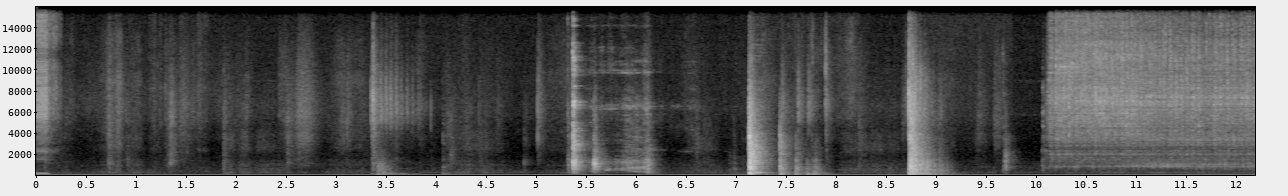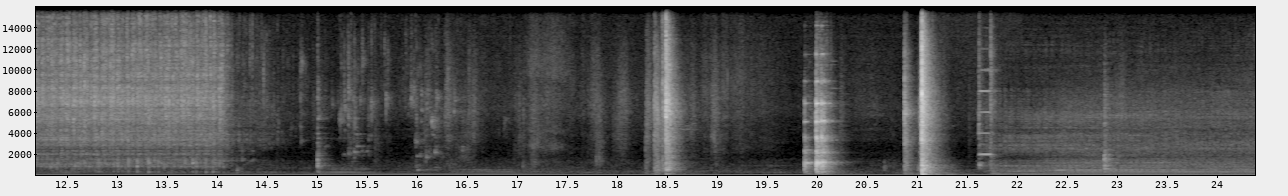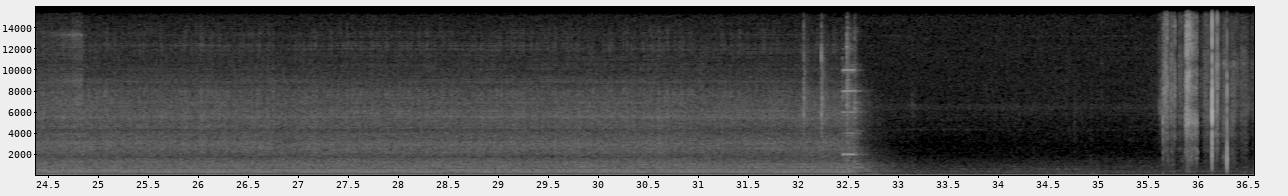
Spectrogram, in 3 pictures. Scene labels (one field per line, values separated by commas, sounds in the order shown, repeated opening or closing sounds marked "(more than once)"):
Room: kitchen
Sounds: footsteps, wardrobe or drawer (more than once), cutlery and dishes, running water, microwave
